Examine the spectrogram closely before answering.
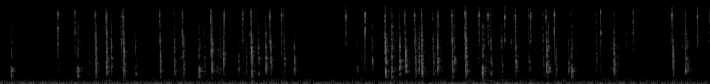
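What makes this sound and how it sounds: Rapid typing on a full-size, white-pink backlit Lofree-style mechanical keyboard with round plastic keycaps and a hollow plastic case, struck with long painted nails and fingertips. Around forty bright, sharp clicks and clacks come in quick, uneven bursts with a brief pause near the middle, each dying away almost instantly over a faint low background hum.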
